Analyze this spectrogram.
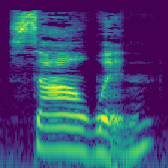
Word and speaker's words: Samhain: Gaelic Festival known as sarwin is where Halloween comes from the ancient Gaelic festival sarwin and it's spelled s-a-m-h-a-i-n but pronounced sarwin it was um basically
